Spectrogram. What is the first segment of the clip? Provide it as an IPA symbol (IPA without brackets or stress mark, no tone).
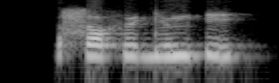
s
